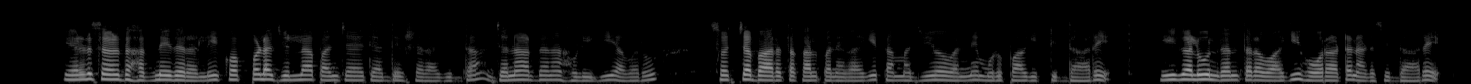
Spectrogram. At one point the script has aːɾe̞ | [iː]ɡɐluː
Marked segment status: correct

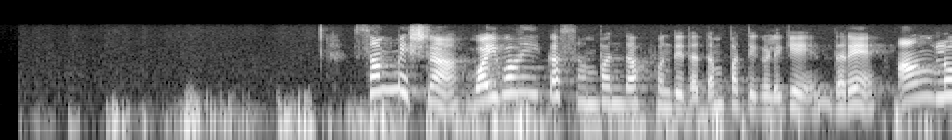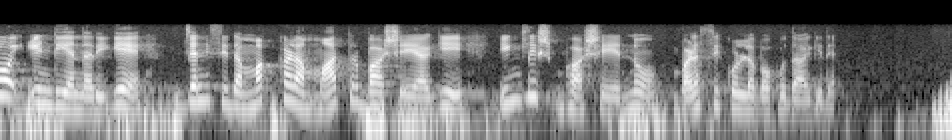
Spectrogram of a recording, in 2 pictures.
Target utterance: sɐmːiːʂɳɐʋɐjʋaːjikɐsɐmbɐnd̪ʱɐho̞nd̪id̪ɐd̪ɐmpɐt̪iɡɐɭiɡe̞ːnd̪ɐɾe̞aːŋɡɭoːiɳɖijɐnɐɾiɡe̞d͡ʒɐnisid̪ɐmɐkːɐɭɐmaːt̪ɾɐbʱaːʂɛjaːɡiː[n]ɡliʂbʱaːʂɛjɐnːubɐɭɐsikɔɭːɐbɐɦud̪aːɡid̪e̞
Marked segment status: incorrect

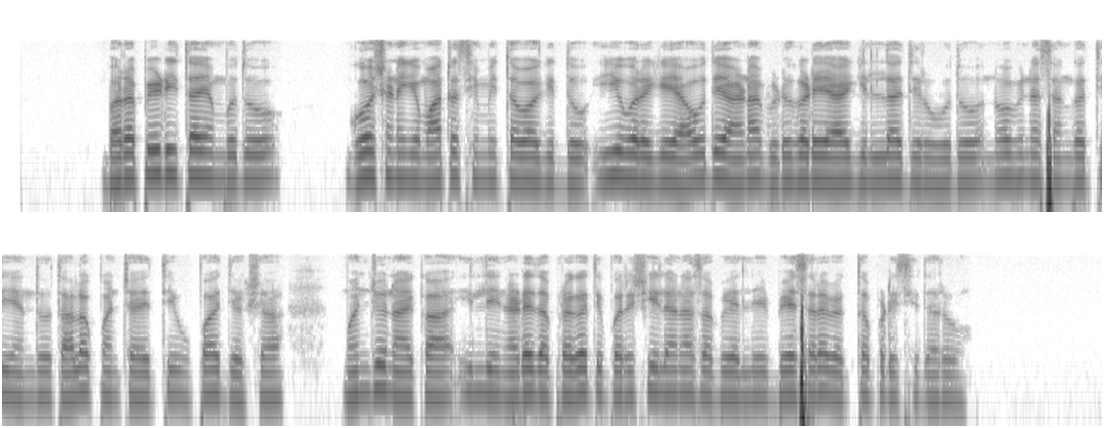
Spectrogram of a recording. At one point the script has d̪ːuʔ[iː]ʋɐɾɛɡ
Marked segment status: correct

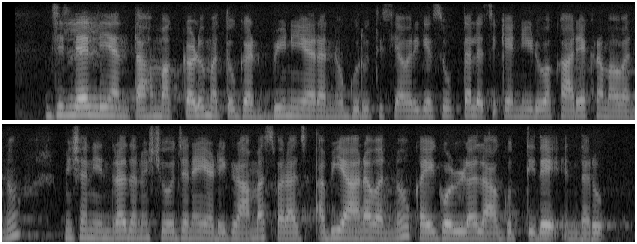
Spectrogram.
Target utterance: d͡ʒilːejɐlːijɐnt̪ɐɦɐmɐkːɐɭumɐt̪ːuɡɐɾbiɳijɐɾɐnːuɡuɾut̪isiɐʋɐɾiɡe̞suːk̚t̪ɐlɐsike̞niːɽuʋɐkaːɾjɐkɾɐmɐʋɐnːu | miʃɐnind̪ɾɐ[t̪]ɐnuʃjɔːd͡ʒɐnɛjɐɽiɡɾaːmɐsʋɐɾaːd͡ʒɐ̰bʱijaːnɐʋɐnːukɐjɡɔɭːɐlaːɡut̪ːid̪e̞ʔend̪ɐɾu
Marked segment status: incorrect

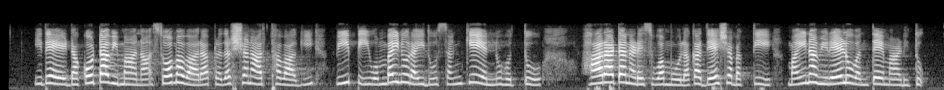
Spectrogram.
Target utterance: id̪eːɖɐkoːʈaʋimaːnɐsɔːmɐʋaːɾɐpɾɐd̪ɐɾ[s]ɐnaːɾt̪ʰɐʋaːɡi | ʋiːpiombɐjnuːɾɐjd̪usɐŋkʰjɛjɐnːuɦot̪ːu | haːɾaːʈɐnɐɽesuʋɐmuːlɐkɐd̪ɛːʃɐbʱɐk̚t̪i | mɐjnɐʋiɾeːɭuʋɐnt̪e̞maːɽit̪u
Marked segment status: incorrect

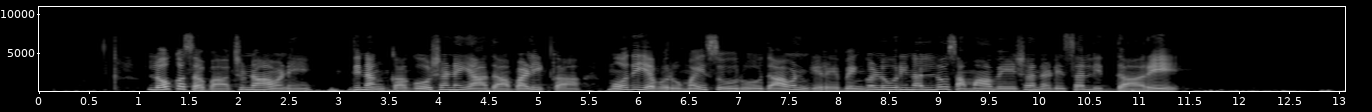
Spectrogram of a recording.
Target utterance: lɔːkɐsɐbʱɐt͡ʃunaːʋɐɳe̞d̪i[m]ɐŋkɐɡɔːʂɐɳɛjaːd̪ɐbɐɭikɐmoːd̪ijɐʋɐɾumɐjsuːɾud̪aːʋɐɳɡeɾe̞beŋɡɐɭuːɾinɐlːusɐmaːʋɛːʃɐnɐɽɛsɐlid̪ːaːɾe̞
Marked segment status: incorrect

